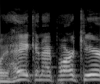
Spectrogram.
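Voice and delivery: high, put-on yell. Telling a story about a man who pulls up; retelling a yell.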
